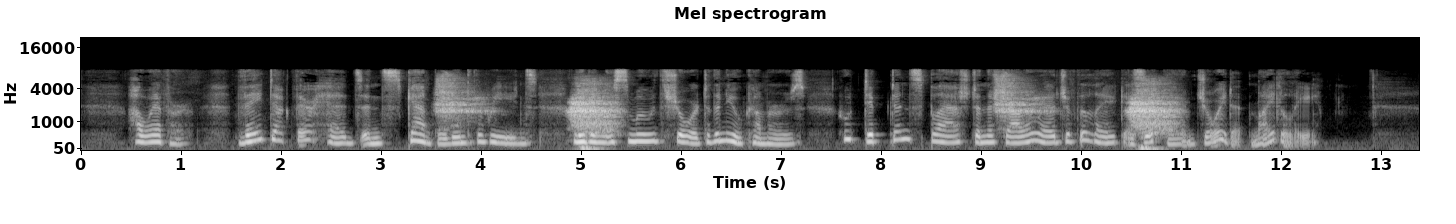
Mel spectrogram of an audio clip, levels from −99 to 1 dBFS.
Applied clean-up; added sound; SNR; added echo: none; Breathing; 3 dB; none.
